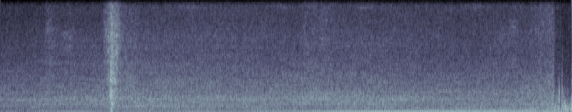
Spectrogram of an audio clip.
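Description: A low, steady engine drone at an even pitch, growing louder over the first couple of seconds, then holding and cutting off abruptly near the end. A single sharp click sounds about a second in.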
